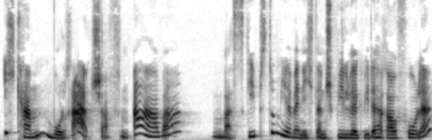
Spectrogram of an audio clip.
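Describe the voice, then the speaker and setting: A woman voicing a fat, ugly male frog from a fairy tale who pleads and bargains in a high, squeaky voice. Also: expressive, normal speed, creaky, pushed and bright, full character voice. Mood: coaxing.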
